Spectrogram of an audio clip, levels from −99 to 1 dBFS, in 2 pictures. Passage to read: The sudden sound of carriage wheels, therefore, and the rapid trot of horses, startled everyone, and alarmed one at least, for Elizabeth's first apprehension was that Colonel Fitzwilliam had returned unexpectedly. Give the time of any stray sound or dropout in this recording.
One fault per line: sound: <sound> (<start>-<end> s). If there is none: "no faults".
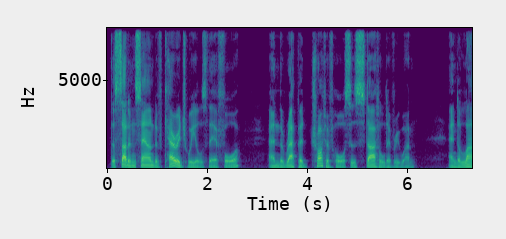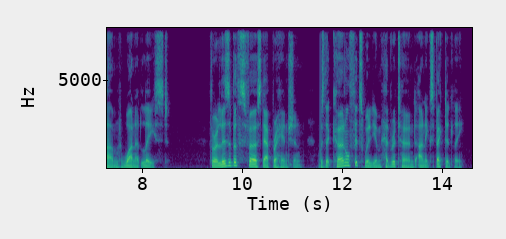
sound: dropout (11.5-11.6 s)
